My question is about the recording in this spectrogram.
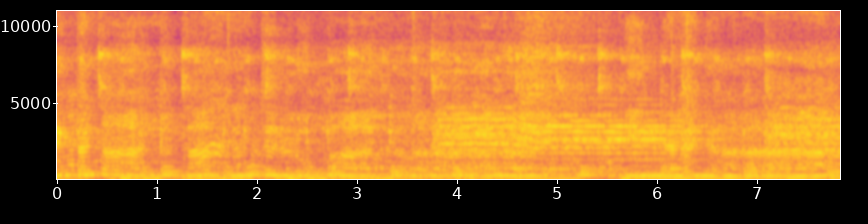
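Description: Woman singing a dangdut song into a handheld microphone over a dangdut backing track, her held notes wavering with vibrato above a steady bass beat.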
